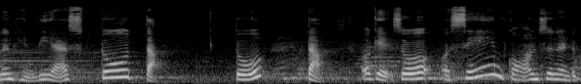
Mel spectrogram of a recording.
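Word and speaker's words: तोता: symbol of O, and the second ta it's used with the symbol of A. That's why we pronounce it as to ta, to ta.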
